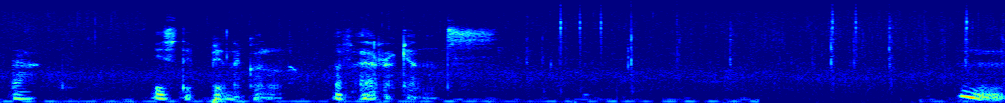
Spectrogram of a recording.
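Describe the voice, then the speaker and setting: Man voicing a slow, deep, whispery incubus demon. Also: fairly bright tone, slight background noise, exaggerated voice, low-quality recording. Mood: taunting, seductive. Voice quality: breathy, often dropping into whisper. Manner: slow, teasing, drawn-out phrases with pauses. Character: seductive arrogant male incubus demon, taunting and predatory. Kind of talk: intimate roleplay audio drama.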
